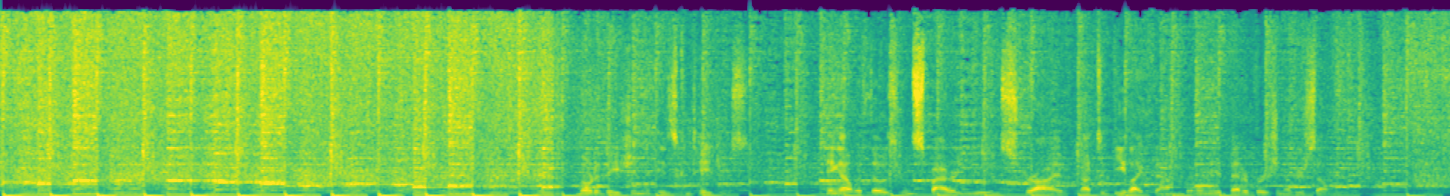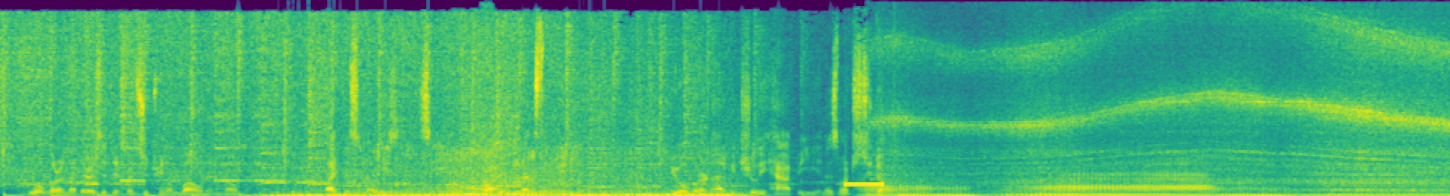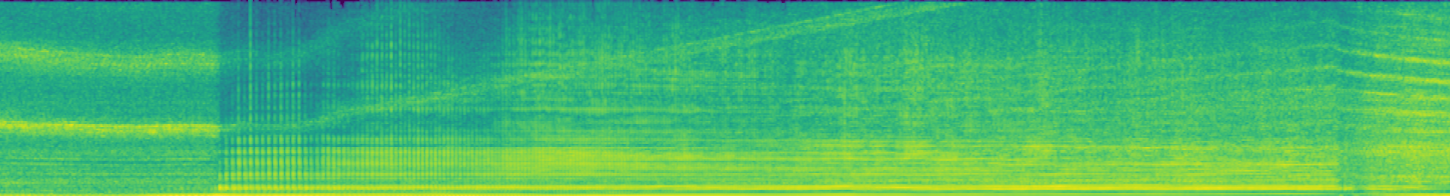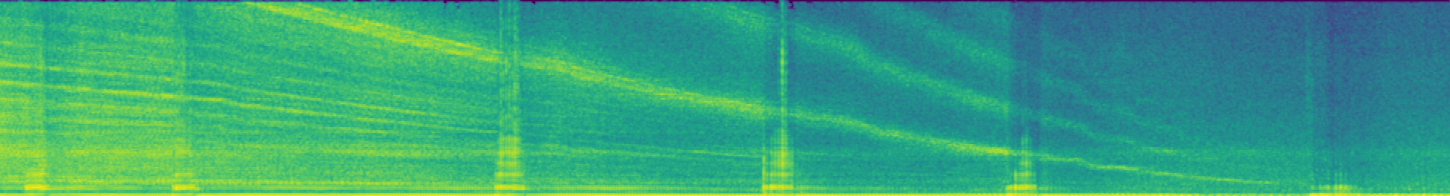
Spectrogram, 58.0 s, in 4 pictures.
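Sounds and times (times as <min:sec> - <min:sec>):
car engine revving: 0:15.4 - 0:22.1, 0:23.0 - 0:58.0
engine rev blips: 0:16.6 - 0:22.0, 0:23.0 - 0:58.0.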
